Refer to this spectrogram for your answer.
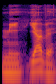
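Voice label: my key, Spanish, male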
